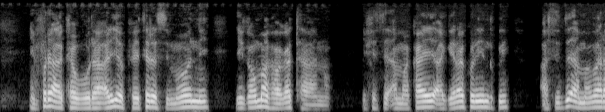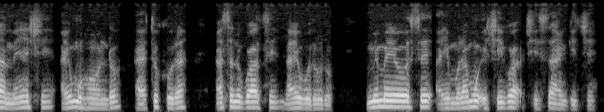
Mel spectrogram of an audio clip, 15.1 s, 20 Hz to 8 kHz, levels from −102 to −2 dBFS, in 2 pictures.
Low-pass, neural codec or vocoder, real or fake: 7.2 kHz; none; real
